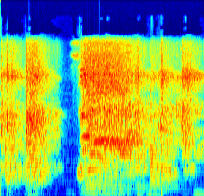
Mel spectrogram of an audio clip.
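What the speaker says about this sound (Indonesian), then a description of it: "coba tepuk semangatnya Pak Guru mau dengar" Indonesian schoolchildren in a classroom shout a rhythmic 'tepuk semangat' chant, bursts of clapping mixed with loud voices in two main phrases separated by a short pause.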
